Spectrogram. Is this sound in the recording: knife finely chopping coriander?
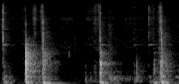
yes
